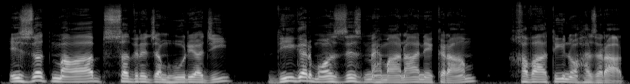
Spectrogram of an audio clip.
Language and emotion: Urdu, neutral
